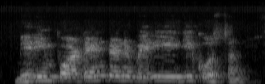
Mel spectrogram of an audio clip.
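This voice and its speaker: A man with an Indian accent speaks at a moderate pace, sounding somewhat breathy. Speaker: chemistry teacher. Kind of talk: lecture. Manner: halting.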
